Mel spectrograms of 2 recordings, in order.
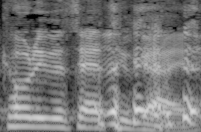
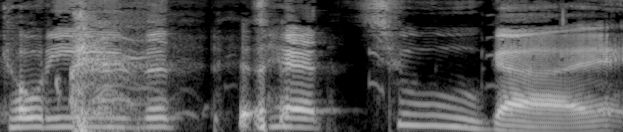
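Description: First: It is said plainly and confidently. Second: It is said hesitantly, with no confidence.

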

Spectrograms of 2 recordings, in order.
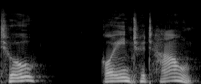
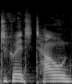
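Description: First: It is spoken slowly and drawn out. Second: It is spoken at an ordinary speed. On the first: "slowing it down makes it sound sexy" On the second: "that's me saying that at regular speed"

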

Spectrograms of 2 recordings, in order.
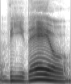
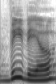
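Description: First: It is said the way Latin Americans say it. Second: It is said the way Spaniards say it.

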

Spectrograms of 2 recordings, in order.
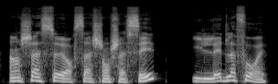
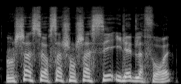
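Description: First: It is said at a normal pace. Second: It is said quickly.

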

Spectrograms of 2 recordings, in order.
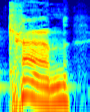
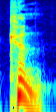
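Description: First: The word has a strong, full vowel. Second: The word has a weak, reduced vowel. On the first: The word is emphasized. "We would say can if you're emphasizing it" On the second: The word is unstressed in the middle of a sentence. "It can be pronounced as with a weak form"

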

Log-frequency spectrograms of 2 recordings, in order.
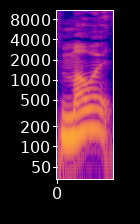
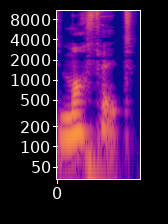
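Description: First: The name is said without an f sound. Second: The name is said with an f sound.

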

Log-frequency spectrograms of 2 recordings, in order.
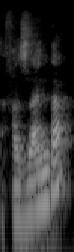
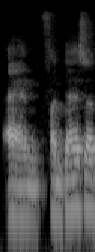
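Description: First: The name has 'zen' then 'da' in the middle. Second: The name has 'n' then 'de' in the middle. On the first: The speaker calls it right. "my girlfriend has corrected me saying it's Fazenda" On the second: The speaker calls it wrong. "I'm not sure how you pronounce that actually"

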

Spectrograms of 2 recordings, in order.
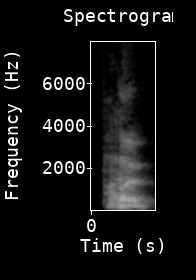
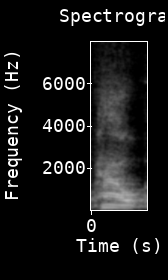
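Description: First: The vowel is a plain 'oh' sound. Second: The vowel is an 'ow' sound. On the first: The speaker calls it right. "it's a French pronunciation" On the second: The speaker calls it wrong. "It's not Pow like Bao"

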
